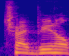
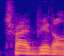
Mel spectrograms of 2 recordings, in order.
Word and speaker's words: tributyl: of prerequisite Technologies like tribunal phosphate okay is that how you say it try butyl tributyl not Tribunal tributyl this chitin processing one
